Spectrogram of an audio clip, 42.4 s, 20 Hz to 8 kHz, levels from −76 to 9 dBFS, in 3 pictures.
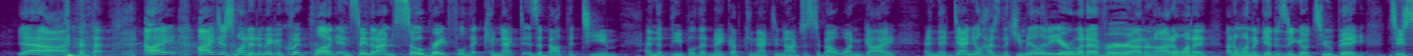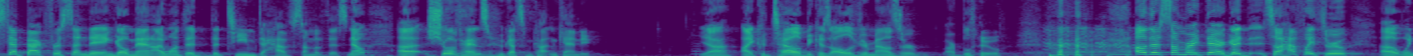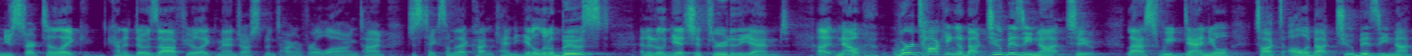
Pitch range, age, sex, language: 145-190 Hz, 20-39, male, English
